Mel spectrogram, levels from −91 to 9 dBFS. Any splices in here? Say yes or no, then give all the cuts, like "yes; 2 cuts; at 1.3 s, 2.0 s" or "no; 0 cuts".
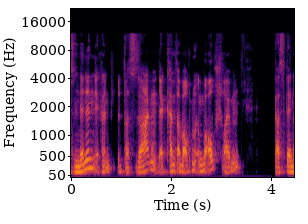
no; 0 cuts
